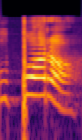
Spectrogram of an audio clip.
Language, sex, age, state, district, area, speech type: Odia, female, 30-45, Odisha, Jajpur, rural, read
